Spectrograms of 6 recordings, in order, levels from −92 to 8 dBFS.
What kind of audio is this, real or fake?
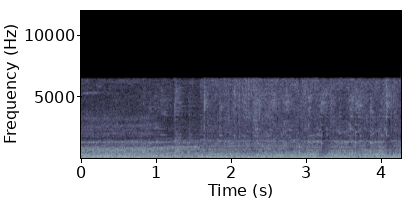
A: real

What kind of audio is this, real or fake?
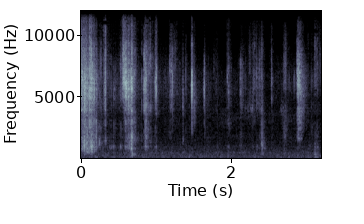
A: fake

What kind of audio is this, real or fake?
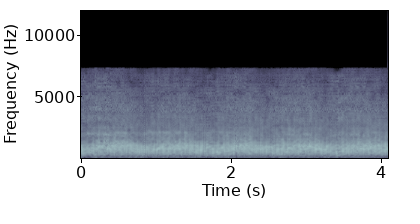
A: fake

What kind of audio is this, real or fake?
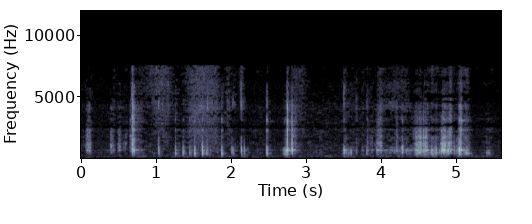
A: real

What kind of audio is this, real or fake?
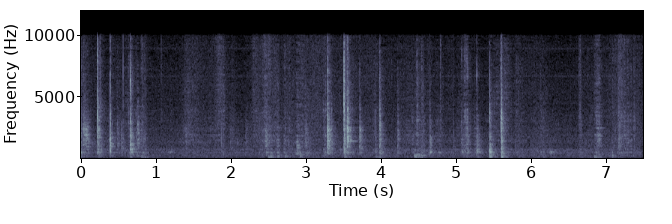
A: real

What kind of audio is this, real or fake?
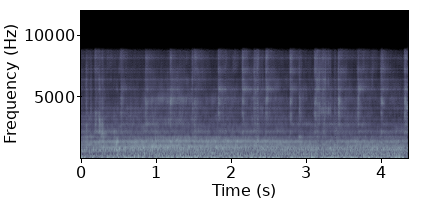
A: fake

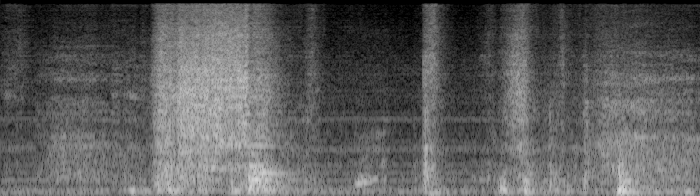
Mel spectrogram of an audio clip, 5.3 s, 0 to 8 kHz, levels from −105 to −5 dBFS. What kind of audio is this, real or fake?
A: fake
